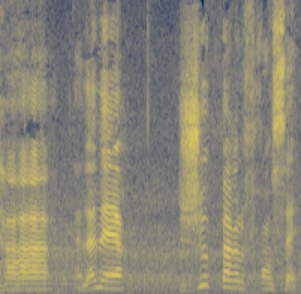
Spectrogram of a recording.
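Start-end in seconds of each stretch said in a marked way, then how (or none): 1.8-3.0 slow teaching voice. Shown as a demonstration. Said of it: "models the phrase again".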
